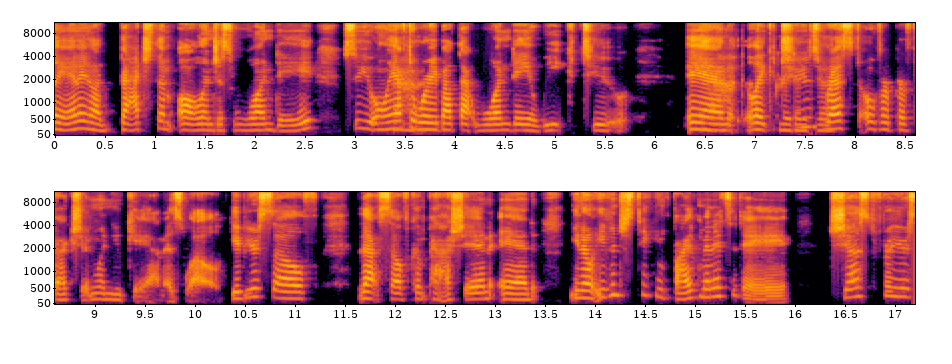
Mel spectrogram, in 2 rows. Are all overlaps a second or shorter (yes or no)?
no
